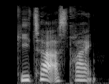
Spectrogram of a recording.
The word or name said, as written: guitarstreng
